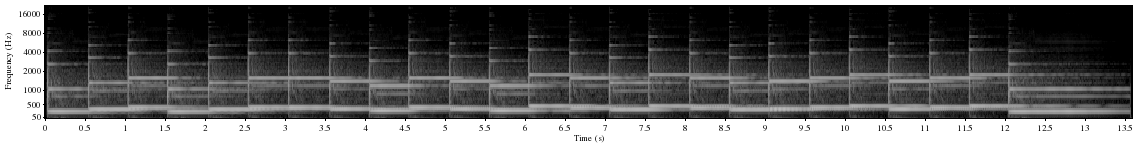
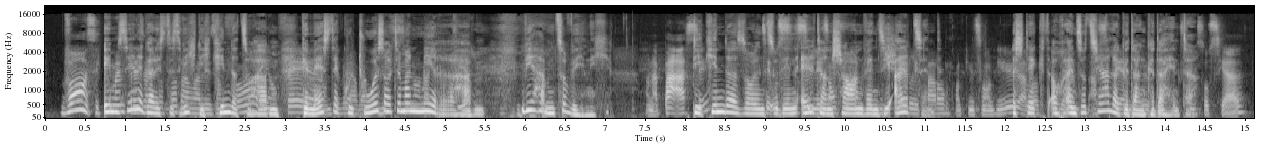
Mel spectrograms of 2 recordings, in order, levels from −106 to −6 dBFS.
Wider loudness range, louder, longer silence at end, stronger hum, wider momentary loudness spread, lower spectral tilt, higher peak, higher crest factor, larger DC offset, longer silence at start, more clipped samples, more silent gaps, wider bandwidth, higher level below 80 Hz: about the same, 1 LU vs 3 LU; second, -42 LUFS vs -25 LUFS; about the same, 0.05 s vs 0.15 s; neither; second, 3 LU vs 11 LU; about the same, -3.5 dB/octave vs -4.5 dB/octave; second, -26 dBFS vs -6 dBFS; about the same, 16 dB vs 20 dB; neither; second, 0 s vs 0.2 s; neither; neither; second, 7.8 kHz vs 16.5 kHz; second, -82 dBFS vs -58 dBFS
